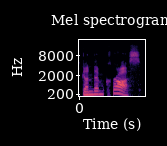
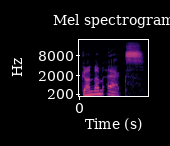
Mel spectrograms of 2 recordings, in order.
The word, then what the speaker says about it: Gundam X: Which, very interestingly, I thought it was pronounced Gundam Cross, but it's not. It's pronounced Gundam X.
